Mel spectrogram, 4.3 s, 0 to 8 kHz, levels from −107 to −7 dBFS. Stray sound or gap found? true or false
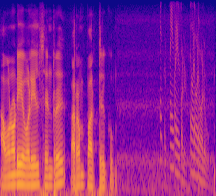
true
